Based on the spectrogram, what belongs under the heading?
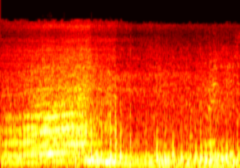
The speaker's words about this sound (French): Pour mesurer cela, ils utilisent un sonomètre qu'ils placent juste derrière le pot d'échappement. Le conducteur doit ensuite monter dans les tours.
